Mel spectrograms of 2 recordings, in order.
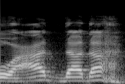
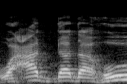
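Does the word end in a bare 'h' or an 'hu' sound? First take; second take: bare h; hu sound. First: The word ends on a bare h, no vowel. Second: The final h is followed by a u vowel. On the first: "অক্ষ করছি সেজন্য এই হাটাকে জজম বা সাকিনের মতো পড়বো" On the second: "হা উল্টা পেশু"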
